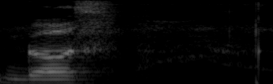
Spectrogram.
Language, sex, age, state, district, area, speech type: Assamese, male, 18-30, Assam, Jorhat, urban, read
